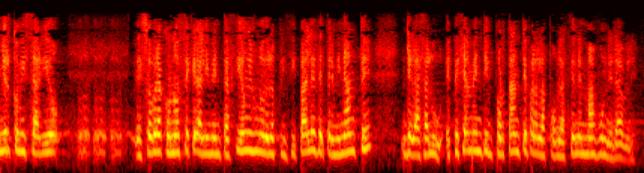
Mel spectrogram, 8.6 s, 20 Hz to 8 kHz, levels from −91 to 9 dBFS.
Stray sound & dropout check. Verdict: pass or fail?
fail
